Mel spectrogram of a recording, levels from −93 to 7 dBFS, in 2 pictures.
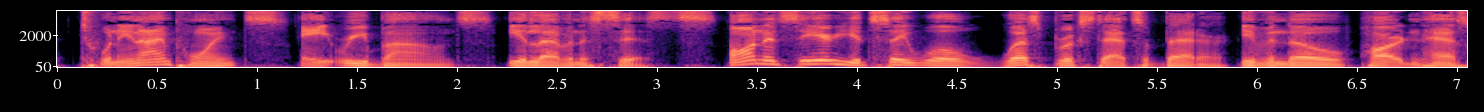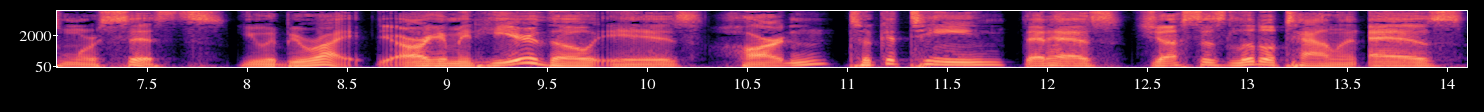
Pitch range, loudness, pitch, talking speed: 90-120 Hz, -13 LUFS, 100 Hz, 180 wpm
